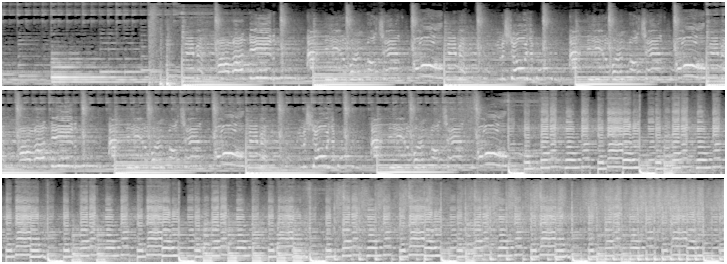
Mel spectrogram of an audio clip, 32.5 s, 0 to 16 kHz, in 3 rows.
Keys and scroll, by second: 5.4 KP_1, 6.7 shift+d, 7.0 shift+z, 8.3 y, 12.4 shift+g, 15.3 g, 17.9 shift+g, 23.9 shift+n, 28.9 F2, 29.7 BackSpace, 30.9 BackSpace, 32.1-32.4 typing.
